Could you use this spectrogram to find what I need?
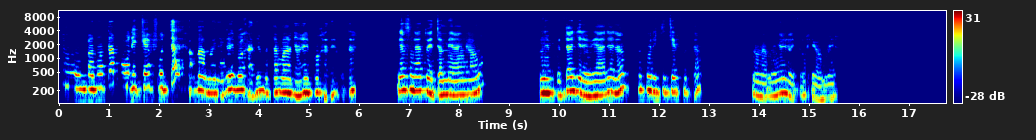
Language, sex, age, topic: Oshiwambo, female, 25-35, agriculture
